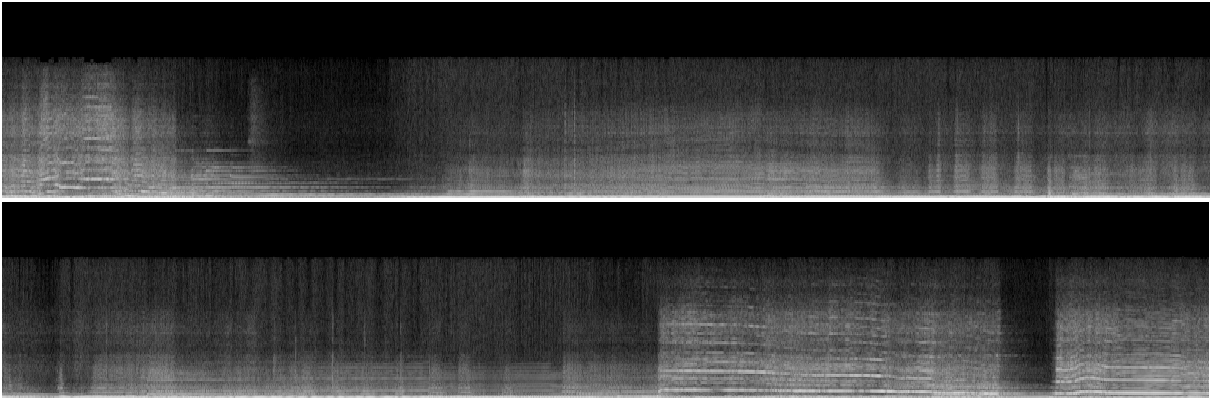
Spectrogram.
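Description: Live band music, instrumental, with guitar over deep sustained notes that change step by step. Near the end a high held note slides slowly downward.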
